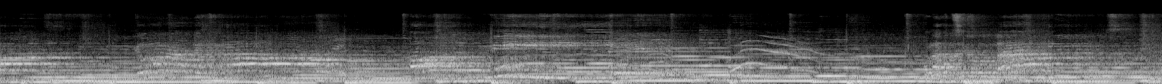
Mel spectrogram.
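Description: Male lead singer singing live over a backing band with electric guitar and keyboards. His voice slides through a held, bending phrase a little past the middle.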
